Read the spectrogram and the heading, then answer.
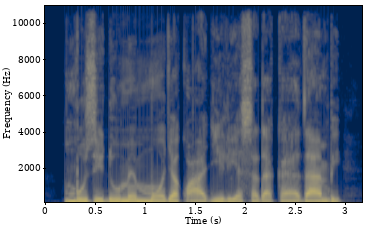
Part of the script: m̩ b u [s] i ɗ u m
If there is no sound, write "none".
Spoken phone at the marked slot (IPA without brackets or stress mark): z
